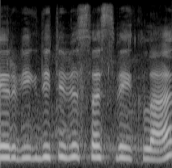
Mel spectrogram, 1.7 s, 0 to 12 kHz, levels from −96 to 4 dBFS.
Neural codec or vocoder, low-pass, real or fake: none; 10.8 kHz; real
